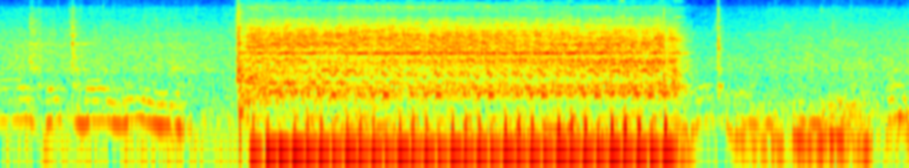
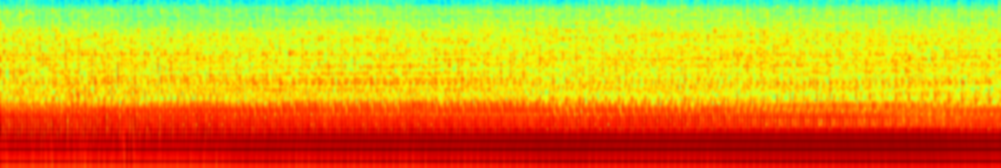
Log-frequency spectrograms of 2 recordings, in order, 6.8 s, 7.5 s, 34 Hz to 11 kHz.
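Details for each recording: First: Original Renault 4CV engine (circa 1949-52, welded cracked block) reassembled after ~70 years in parts, first start attempt: steady cranking chug of about three beats a second for three seconds, no firing; cranks but won't start, compression seems present. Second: Original early-1950s engine of a Renault 4CV (car a 1952; engine failed early 1950s with cracked block, weld-repaired), reassembled and run for the first time in ~70 years, warming up: deep even idle, steady low thrum, no misses, knocks or rattles, barely smoking; normal idle.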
